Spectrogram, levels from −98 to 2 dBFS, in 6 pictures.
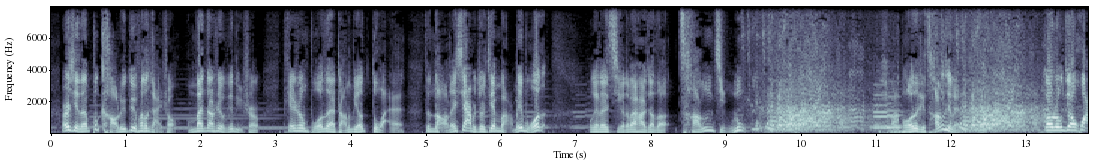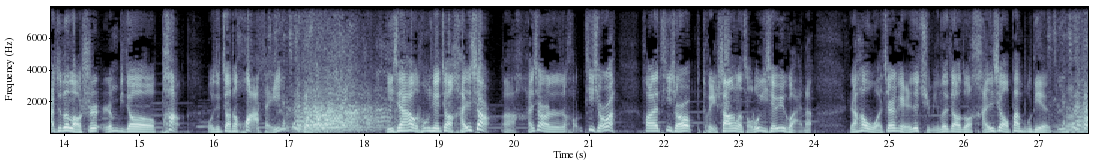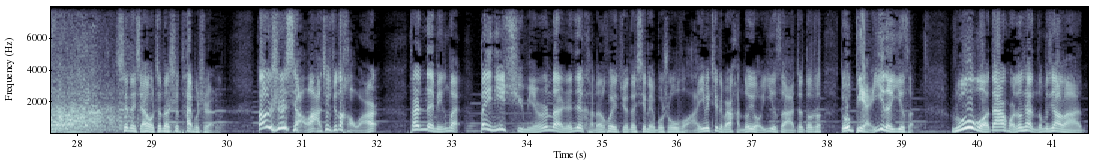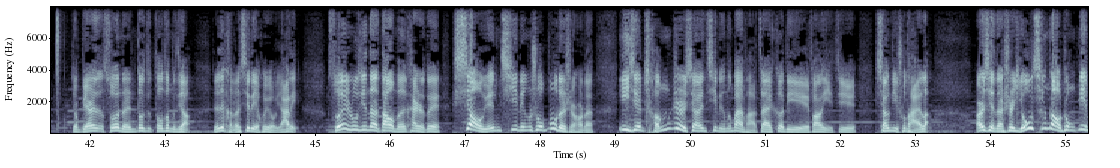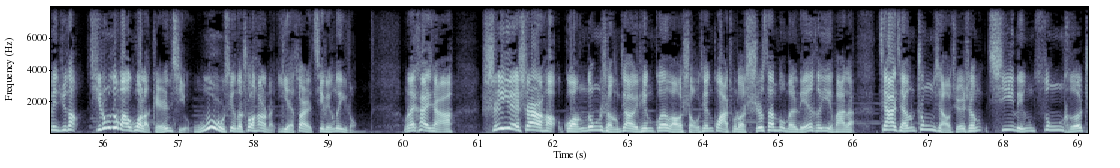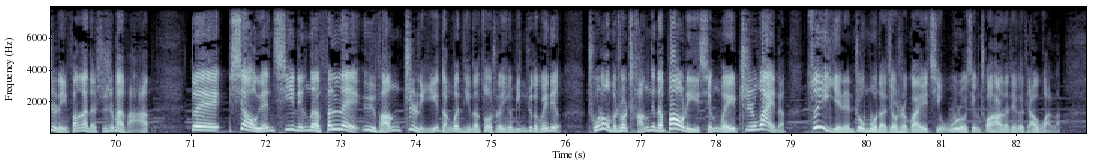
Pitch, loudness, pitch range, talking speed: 150 Hz, -17 LUFS, 125-185 Hz, 305 characters per minute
